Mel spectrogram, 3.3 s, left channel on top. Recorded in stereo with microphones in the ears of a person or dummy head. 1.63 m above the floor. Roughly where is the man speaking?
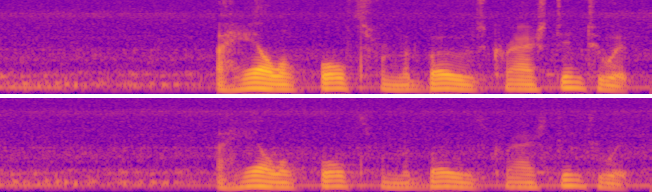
Left.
